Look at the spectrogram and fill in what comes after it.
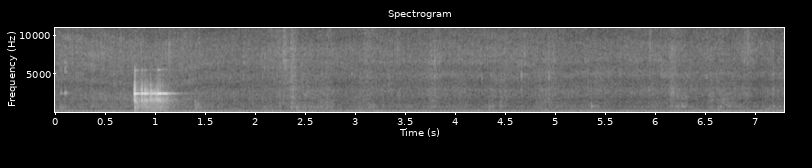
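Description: Corned beef and potatoes sizzling in a pan as they are stirred, with one brief loud clatter about a second in: a metallic clink with a short ringing note.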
